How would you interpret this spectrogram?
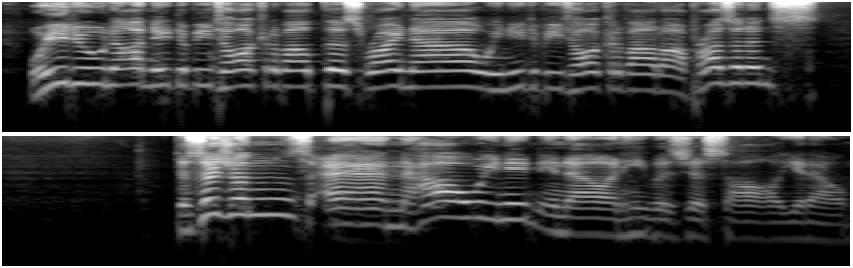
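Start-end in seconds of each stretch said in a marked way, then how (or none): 0.1-6.9 loud, high-pitched, really angry rant. Retelling an interview answer with a bad Bernie Sanders impression. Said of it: "I'm doing a bad impression of him".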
